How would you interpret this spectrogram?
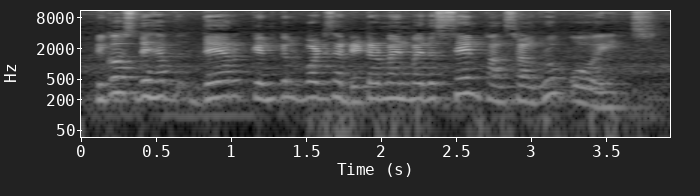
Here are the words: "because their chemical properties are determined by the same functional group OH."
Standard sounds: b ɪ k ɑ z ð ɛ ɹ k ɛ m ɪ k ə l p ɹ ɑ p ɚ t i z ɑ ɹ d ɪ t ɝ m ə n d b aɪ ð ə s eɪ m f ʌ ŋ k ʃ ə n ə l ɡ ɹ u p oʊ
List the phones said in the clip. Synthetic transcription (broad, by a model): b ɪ k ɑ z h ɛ ɹ k ɛ m ɪ k ə l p ɑ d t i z ɑ ɹ d ɪ t ɝ m ə n d b aɪ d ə s eɪ m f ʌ ŋ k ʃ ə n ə l ɡ ɹ u p oʊ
